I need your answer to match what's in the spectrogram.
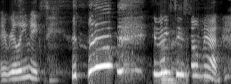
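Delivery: talking through laughter. Describing remarks that make the speaker mad, laughing while talking. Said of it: "I don't sound mad 'cause I'm laughing".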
